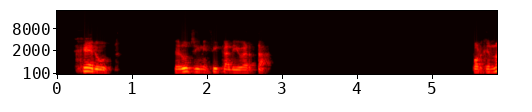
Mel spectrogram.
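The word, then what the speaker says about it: חירות: Porque dice la palabra Harut, que sería tallado, grabado, sino la misma letra Harut, con una pronunciación distinta, Gerut.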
